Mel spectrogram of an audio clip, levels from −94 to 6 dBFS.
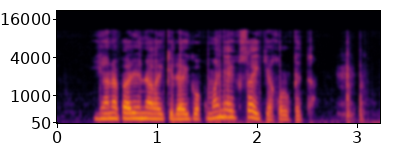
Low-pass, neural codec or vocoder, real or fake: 10.8 kHz; codec, 24 kHz, 3.1 kbps, DualCodec; fake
